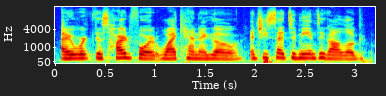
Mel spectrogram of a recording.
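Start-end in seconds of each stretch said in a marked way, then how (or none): none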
